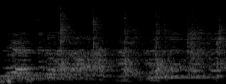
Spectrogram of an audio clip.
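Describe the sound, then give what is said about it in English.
A church audience claps for the Lord during a sermon, in a steady rhythm, with about five evenly spaced accented claps riding over a continuous wash of scattered hand claps. The applause is fairly soft. “Yeah, clap for the Lord, amen.”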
